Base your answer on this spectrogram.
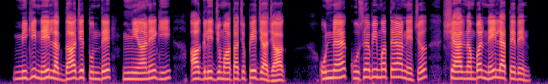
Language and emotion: Dogri, sad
